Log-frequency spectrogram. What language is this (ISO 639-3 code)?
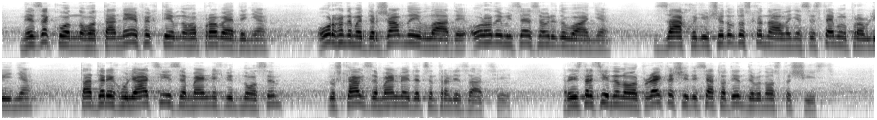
ukr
